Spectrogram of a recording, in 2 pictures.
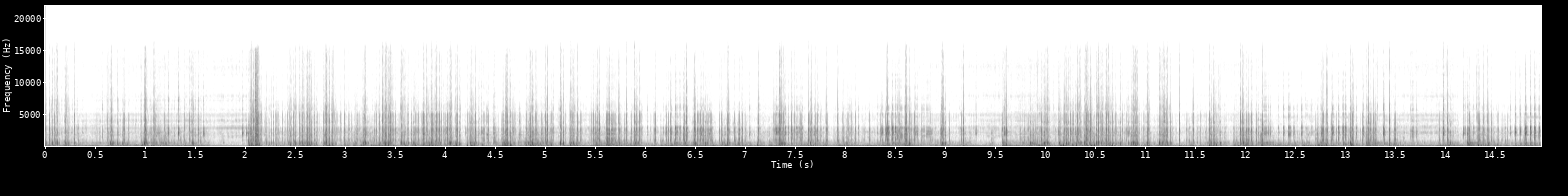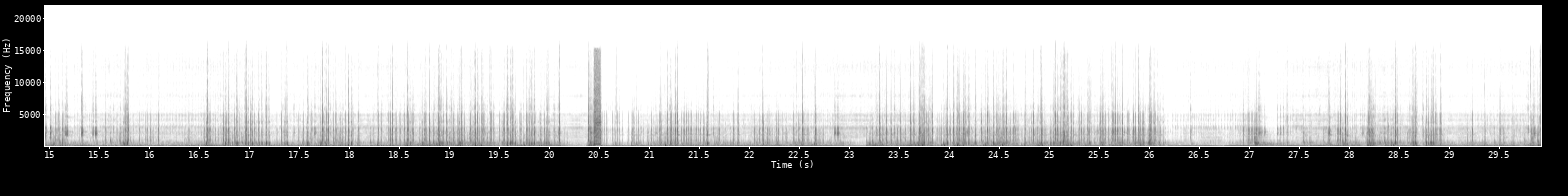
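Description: Bicycle tyres rattle and crunch over a rough dirt trail at speed.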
